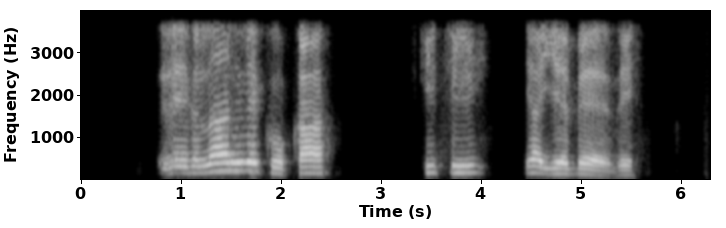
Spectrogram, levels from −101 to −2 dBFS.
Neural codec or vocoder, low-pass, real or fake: codec, 16 kHz, 1.1 kbps, Voila-Tokenizer; 3.6 kHz; fake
